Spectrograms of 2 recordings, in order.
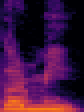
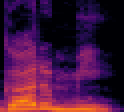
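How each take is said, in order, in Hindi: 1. 'r' को बहुत जल्दी बोला जाता है, आधा जैसा। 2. 'r' को पूरे अक्षर की तरह बोला जाता है। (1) "तो र जल्दी बोलता है" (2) "ऐसे लिखेंगे तो हम बोलते हैं गर्मी"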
